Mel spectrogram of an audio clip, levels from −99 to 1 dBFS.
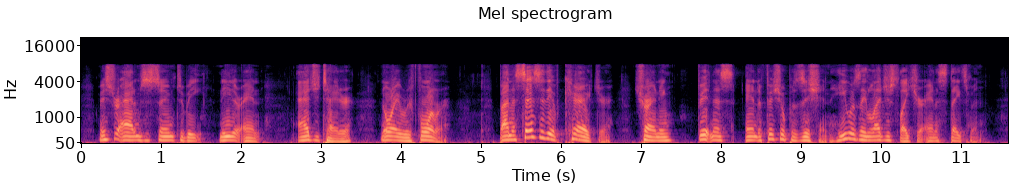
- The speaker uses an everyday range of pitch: Yes, average, 3.5 semitones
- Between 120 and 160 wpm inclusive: Yes, slow, 135 wpm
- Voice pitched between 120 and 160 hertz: Yes, medium, 140 Hz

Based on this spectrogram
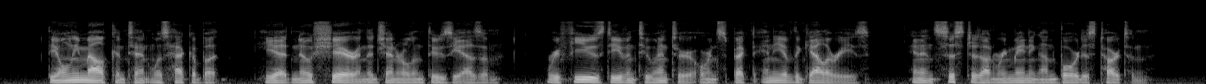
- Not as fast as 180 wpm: Yes, average, 155 wpm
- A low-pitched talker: Yes, very low, 85 Hz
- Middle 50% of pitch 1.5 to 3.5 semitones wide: Yes, average, 2.9 semitones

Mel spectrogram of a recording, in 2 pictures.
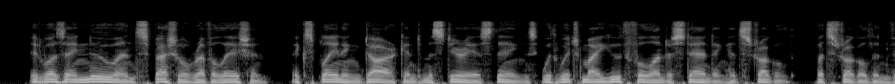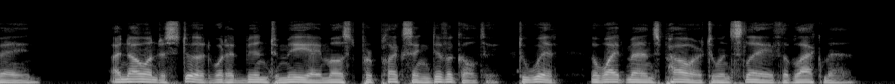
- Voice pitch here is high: No, low, 100 Hz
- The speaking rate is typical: Yes, average, 155 wpm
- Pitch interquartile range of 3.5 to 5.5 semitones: No, average, 2.7 semitones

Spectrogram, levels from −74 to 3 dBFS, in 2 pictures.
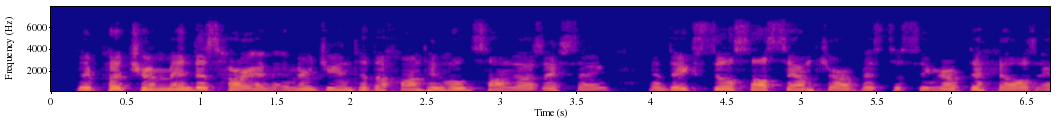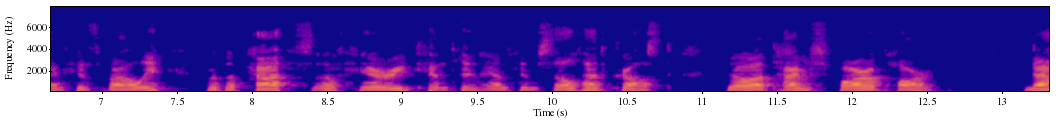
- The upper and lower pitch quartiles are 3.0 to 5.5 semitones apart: Yes, average, 3.7 semitones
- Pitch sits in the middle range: Yes, medium, 165 Hz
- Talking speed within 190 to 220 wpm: Yes, average, 200 wpm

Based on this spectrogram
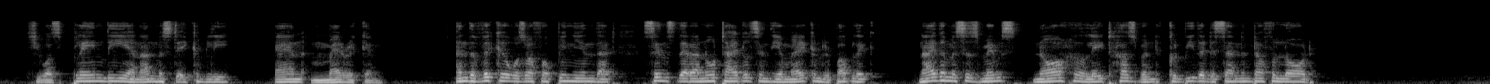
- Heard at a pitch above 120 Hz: Yes, low, 135 Hz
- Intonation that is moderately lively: Yes, average, 3.5 semitones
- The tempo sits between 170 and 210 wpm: No, average, 150 wpm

